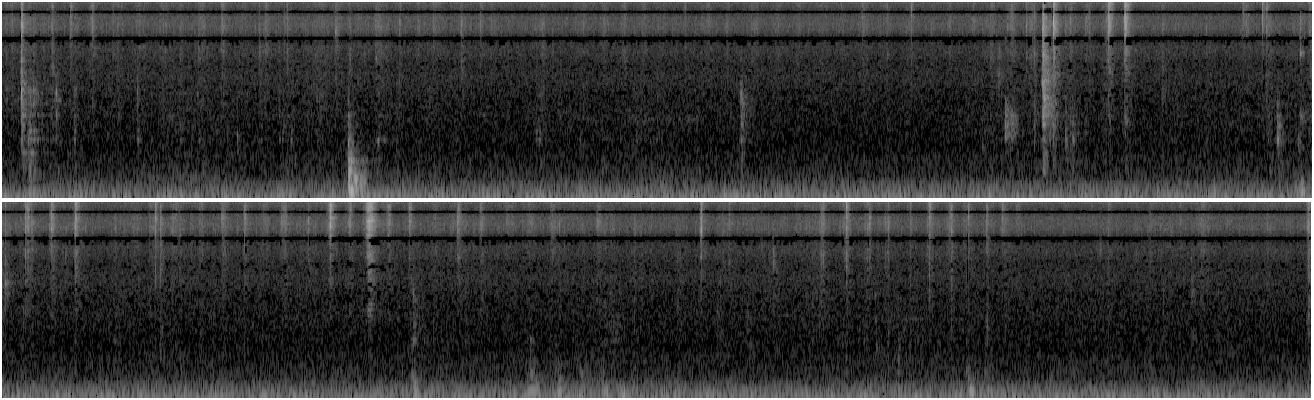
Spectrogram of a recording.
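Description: Near silence, with faint, scattered scratches and ticks of a wooden chopstick raking soil off a bonsai's root ball, and one soft knock about three and a half seconds in.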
